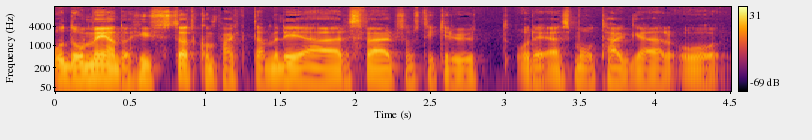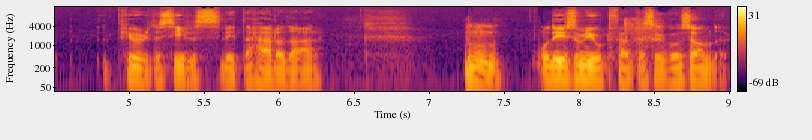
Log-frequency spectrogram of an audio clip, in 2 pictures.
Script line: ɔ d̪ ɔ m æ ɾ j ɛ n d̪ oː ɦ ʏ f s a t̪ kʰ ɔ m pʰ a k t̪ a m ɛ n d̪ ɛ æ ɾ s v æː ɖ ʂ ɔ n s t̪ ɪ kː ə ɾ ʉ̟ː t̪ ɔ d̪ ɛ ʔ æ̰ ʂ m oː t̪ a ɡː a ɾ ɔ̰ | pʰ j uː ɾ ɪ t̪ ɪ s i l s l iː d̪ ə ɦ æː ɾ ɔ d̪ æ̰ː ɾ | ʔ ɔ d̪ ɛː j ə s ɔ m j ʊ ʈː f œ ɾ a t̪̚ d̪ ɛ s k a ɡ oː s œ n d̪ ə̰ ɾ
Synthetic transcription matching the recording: ɔ d̪ ɔ m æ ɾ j ɛ n d̪ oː ɦ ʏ f s a t̪ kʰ ɔ m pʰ a k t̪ a m ɛ n d̪ ɛ æ ɾ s v æː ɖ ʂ ɔ m s t̪ ɪ kː ə ɾ ʉ̟ː t̪ ɔ d̪ ɛ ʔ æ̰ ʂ m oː t̪ʰ a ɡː a ɾ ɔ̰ | pʰ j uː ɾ ɪ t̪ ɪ s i l s l iː t̪ ə ɦ æː ɾ ɔ d̪ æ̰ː ɾ | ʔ ɔ d̪ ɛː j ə s ɔ m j ʊ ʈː f œ ɾ a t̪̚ d̪ ɛ s k a ɡ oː s œ n d̪ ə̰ ɾ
